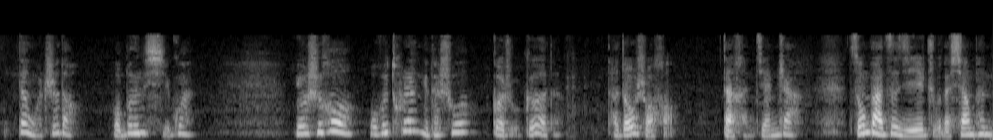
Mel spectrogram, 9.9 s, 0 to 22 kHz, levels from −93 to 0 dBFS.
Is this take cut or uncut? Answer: uncut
